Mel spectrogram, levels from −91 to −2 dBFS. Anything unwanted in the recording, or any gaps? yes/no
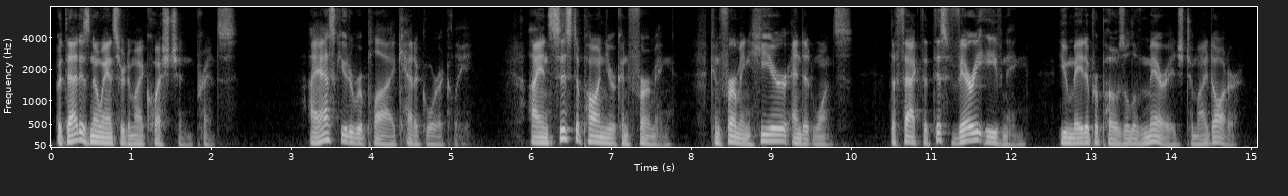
no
